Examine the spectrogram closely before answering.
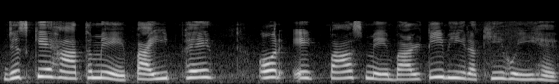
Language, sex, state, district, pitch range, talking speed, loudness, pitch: Hindi, female, Madhya Pradesh, Dhar, 245-315 Hz, 150 wpm, -16 LUFS, 290 Hz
